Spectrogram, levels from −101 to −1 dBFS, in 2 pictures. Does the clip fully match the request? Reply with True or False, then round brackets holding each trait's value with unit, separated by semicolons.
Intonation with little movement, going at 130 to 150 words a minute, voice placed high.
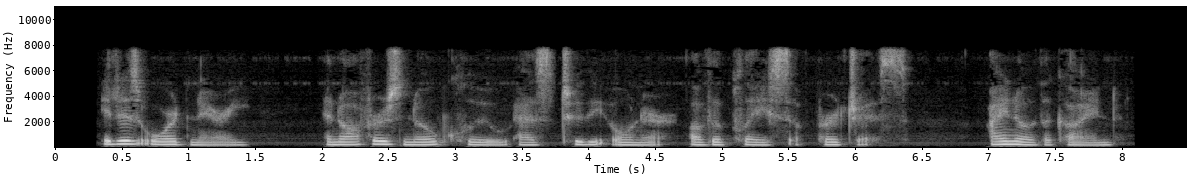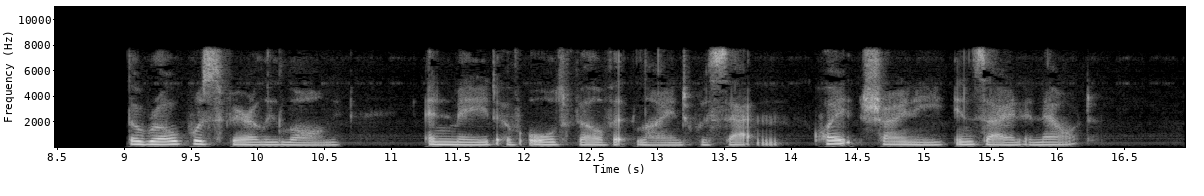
True (2.3 semitones; 135 wpm; 205 Hz)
